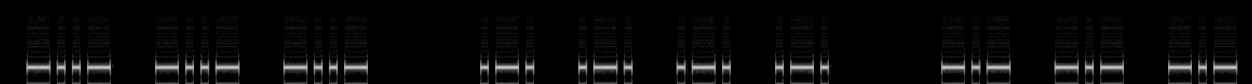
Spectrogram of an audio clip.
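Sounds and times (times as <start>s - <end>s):
Morse code letter groups: 0.3s - 3.7s, 4.8s - 8.4s, 9.4s - 12.4s.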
